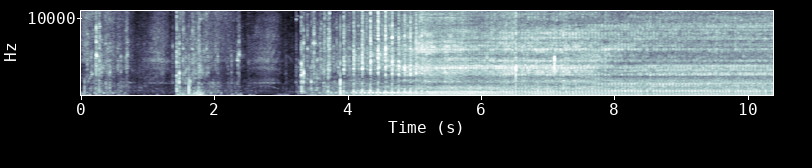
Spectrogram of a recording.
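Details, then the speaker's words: Sovereign lawnmower after carburetor adjustment, cleaned spark plug, replacement heat shield and drive fix; a few pulls, then settles into an even, steady beat with wind gusts; drive works, engine runs cleanly; normal running. "drive now works as well yeah it runs quite sweet"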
